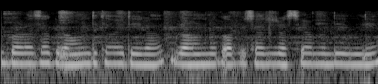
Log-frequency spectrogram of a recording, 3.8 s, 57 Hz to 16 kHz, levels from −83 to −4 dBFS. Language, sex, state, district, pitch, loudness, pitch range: Hindi, female, Bihar, Kishanganj, 220 Hz, -34 LUFS, 215-225 Hz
